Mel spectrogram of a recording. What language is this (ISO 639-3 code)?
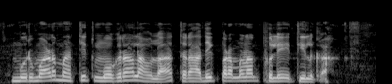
mar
